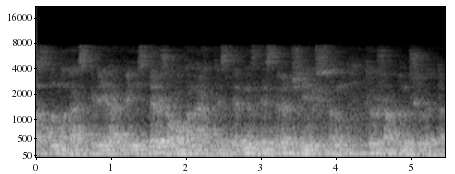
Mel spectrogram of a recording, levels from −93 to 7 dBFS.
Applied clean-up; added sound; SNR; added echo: none; none; none; reverberation time 1.3 s.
